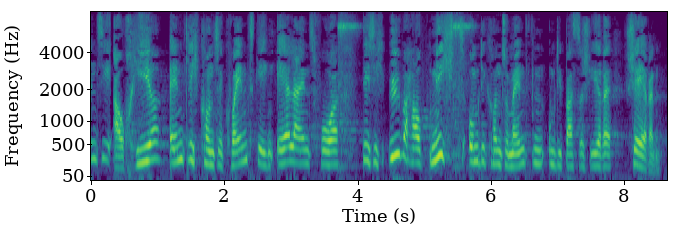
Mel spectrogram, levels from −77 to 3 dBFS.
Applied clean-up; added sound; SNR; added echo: none; Tambourine; 17 dB; none.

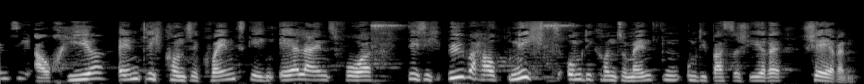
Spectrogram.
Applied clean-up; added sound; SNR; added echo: classical method Wiener filter.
